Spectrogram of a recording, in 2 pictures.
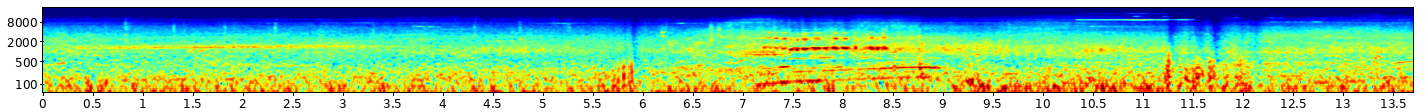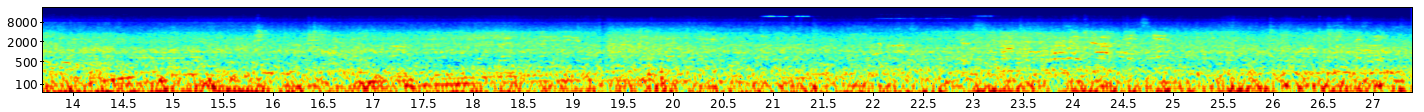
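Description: Steady city traffic noise: cars and taxis driving past on a cobbled road, with a low rumble throughout. Passers-by's voices mix in, one standing out briefly about seven to nine seconds in.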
